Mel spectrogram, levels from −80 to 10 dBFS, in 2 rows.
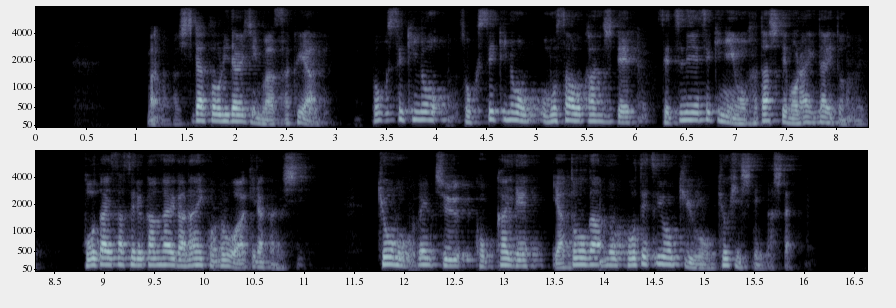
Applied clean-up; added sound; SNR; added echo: neural mask model DeepFilterNet 3.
